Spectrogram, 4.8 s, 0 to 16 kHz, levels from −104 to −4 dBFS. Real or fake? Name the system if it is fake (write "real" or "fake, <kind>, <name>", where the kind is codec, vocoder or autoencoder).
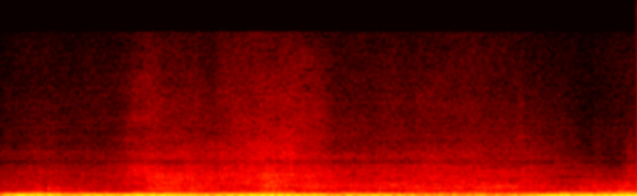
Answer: fake, codec, SNAC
